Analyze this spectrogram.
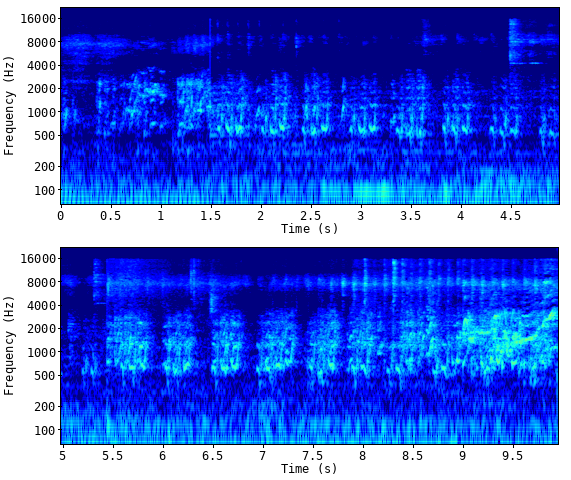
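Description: Guinea pigs make soft rhythmic chirping purrs.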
